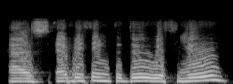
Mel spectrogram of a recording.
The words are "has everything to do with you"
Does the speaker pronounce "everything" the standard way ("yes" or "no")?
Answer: yes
